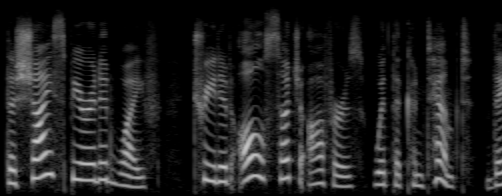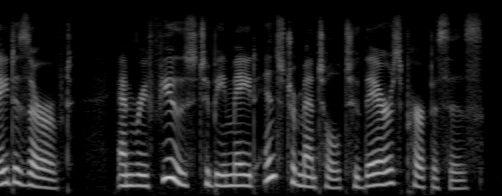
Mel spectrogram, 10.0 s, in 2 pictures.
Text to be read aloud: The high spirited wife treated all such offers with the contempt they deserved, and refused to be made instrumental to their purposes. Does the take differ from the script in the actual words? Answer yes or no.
yes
